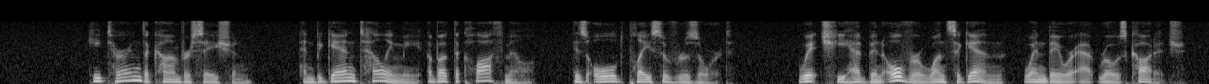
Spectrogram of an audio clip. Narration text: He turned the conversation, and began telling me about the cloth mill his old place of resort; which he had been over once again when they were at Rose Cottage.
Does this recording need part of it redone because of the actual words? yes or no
no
